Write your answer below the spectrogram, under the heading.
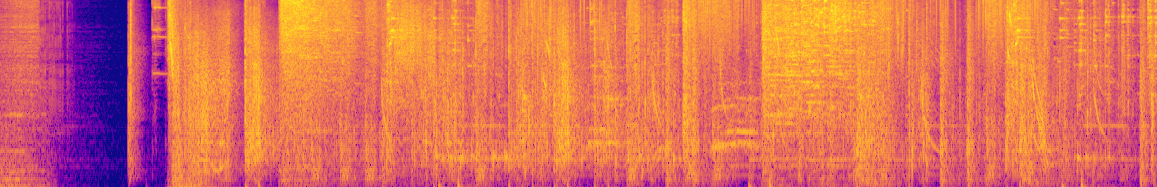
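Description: A swell dies away into a moment of silence, then about two seconds in a continuous barrage of shattering glass and breaking objects begins, packed with sharp impacts as the shop's displays and fittings are smashed.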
